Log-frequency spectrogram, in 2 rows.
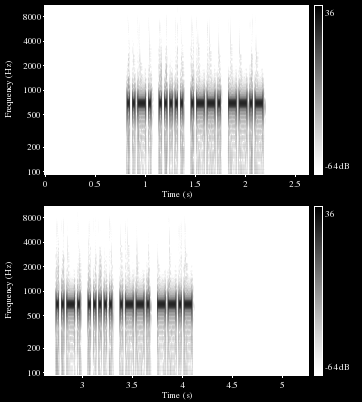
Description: Morse code, heard as a keyed tone, about 46 wpm, 700 Hz. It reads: F5PQ F5PQ
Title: DXCC-100 Call Signs - 4 Characters - Repeated 2x - 45wpm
